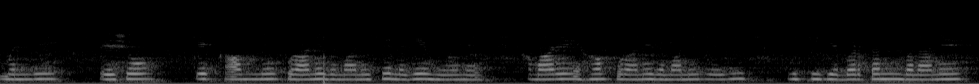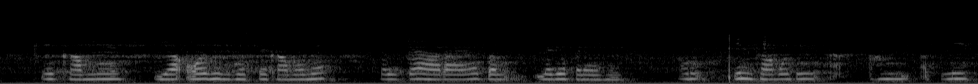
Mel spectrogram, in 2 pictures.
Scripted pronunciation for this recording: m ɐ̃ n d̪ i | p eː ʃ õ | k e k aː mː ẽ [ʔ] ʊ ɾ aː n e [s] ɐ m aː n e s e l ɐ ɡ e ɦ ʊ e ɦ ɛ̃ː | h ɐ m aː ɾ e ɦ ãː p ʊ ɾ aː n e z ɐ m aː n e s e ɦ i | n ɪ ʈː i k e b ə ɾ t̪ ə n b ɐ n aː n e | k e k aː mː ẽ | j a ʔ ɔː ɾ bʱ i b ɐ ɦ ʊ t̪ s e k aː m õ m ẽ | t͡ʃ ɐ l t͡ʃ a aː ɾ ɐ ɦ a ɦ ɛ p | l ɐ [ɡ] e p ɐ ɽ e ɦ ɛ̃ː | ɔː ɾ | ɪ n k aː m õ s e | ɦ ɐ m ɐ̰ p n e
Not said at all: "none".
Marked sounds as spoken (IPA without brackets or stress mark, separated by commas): p, z, ɡ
